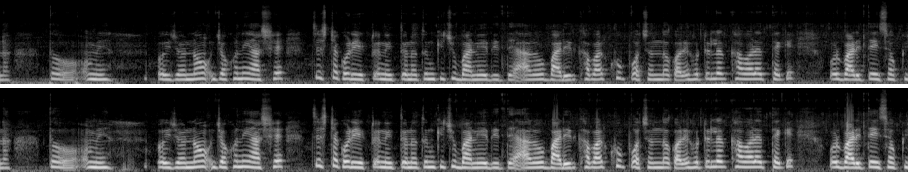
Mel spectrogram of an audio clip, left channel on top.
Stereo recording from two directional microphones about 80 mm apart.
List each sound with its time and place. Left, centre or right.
0.0 s speech: right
